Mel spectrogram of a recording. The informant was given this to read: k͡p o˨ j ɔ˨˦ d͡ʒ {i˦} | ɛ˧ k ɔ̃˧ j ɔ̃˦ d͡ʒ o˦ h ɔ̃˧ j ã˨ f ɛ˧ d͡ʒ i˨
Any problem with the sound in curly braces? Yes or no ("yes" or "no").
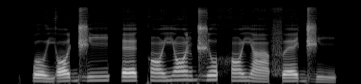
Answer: no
